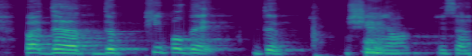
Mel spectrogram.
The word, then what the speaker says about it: Chinon: But the people that the Chinon, is that how you say it? Chinon. Chinon.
